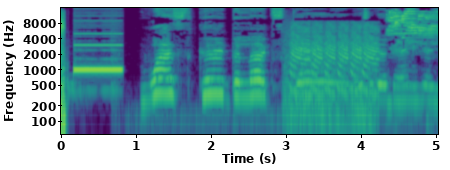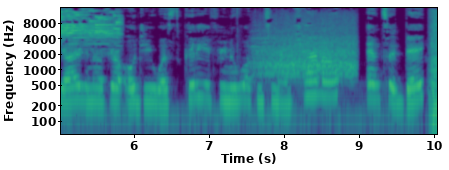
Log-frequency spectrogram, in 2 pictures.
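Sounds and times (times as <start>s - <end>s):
woman speaking: 4.2s - 9.9s
high electronic beep: 4.3s - 5.9s.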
